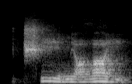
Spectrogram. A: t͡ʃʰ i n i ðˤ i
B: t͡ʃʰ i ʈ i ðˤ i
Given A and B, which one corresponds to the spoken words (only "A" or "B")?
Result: A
